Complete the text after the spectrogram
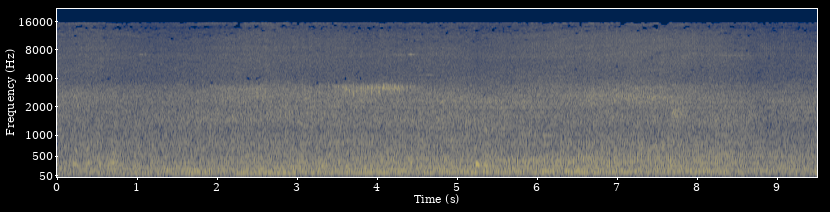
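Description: Road traffic rumbles steadily nearby.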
